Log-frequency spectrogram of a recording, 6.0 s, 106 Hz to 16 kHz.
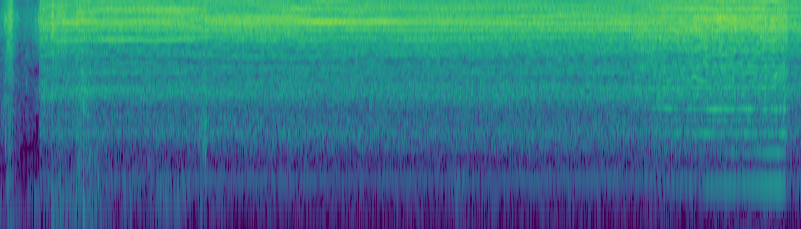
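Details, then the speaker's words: High-speed dental handpiece's steady whine with faint room hiss during mesial surface reduction of a typodont mandibular first molar (#36) for a full veneer crown. "Okay, so now our distal surface reduction is complete. We'll do the same thing for the mesial side also."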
